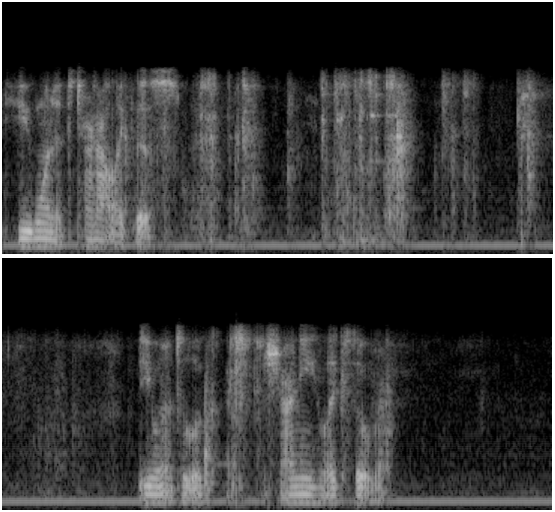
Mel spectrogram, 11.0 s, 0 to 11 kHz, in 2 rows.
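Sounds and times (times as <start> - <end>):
low hum: 0.0 - 11.0.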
